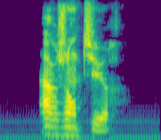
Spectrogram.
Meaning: silver plate
- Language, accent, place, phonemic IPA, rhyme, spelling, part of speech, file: French, France, Lyon, /aʁ.ʒɑ̃.tyʁ/, -yʁ, argenture, noun, LL-Q150 (fra)-argenture.wav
